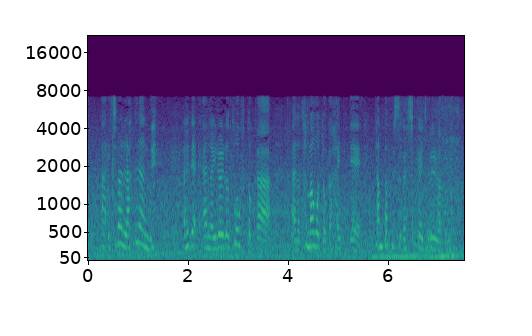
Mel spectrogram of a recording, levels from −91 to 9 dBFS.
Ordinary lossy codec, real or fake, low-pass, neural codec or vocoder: MP3, 64 kbps; real; 7.2 kHz; none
